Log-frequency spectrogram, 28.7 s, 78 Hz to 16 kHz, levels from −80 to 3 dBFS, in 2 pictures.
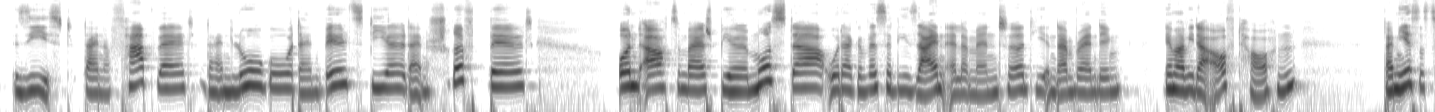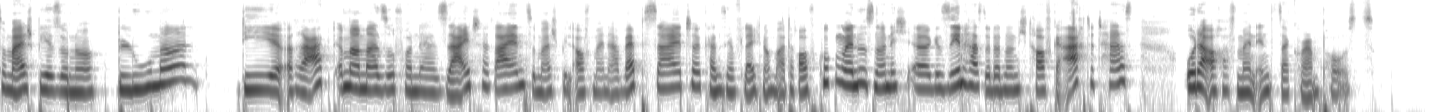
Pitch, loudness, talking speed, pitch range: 230 Hz, -28 LUFS, 155 wpm, 205-255 Hz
